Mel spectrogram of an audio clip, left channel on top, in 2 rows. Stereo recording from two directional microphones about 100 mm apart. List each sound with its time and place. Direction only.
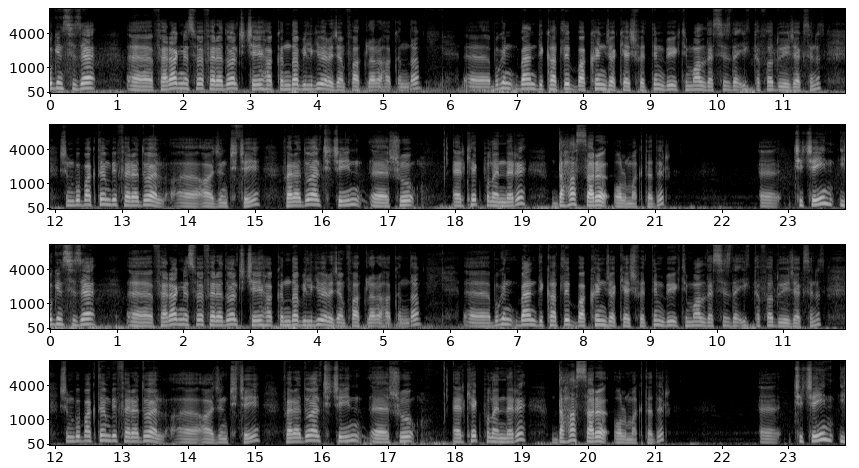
0.0 s speech: 50° right (ahead or behind)
7.1 s speech: 35° right (ahead or behind); by 17.6 s 60° right (ahead or behind)
17.8 s speech: 40° right (ahead or behind)
22.5 s speech: 40° right (ahead or behind)
23.0 s speech: 65° right (ahead or behind)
